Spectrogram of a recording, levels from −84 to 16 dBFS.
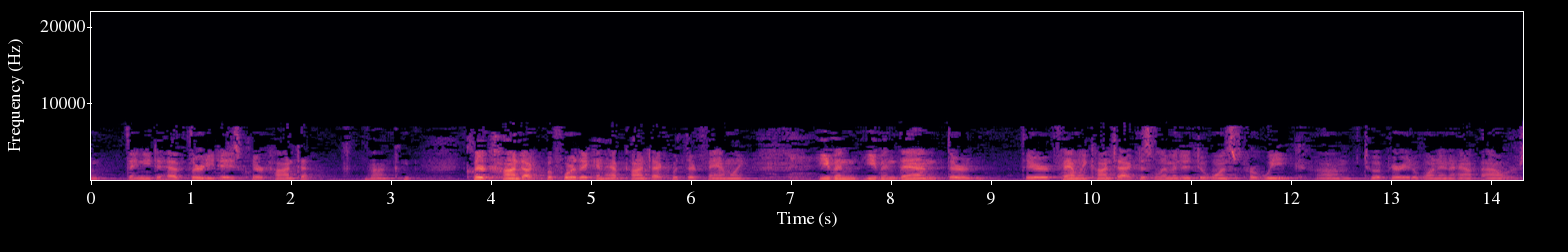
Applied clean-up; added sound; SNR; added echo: none; none; none; none.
